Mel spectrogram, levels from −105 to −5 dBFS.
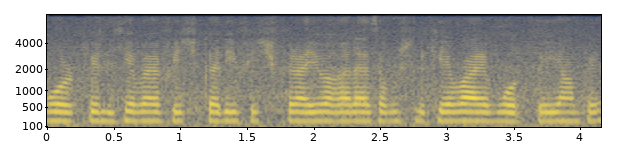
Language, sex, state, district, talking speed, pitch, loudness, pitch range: Hindi, female, Punjab, Pathankot, 260 wpm, 190 Hz, -18 LUFS, 190-195 Hz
